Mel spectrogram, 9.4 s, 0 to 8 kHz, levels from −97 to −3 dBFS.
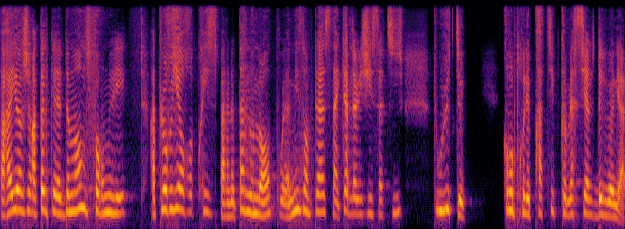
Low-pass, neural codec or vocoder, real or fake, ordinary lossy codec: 7.2 kHz; codec, 16 kHz, 0.5 kbps, X-Codec, HuBERT features, trained on balanced general audio; fake; none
